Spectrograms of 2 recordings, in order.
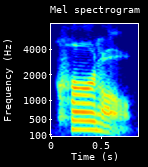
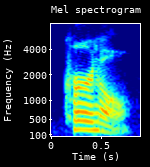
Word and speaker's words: colonel: listen up kernel kernel lieutenant colonel kernel so this is what it actually sounds like corn kernel and lieutenant colonel pronounce the same kernel kernel kernel urgent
